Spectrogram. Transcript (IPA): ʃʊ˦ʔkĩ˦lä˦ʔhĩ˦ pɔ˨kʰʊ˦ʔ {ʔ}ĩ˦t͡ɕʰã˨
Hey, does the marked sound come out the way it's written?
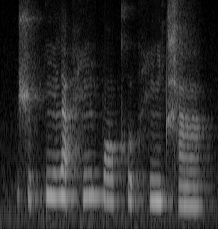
no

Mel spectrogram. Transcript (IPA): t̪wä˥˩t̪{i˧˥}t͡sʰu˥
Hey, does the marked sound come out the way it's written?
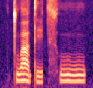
no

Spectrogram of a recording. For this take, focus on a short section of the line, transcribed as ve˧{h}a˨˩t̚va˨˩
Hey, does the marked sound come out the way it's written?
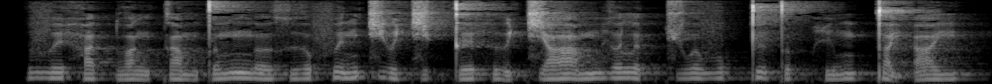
yes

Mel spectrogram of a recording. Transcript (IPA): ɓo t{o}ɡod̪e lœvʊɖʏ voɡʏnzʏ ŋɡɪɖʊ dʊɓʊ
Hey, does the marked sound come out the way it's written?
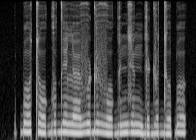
yes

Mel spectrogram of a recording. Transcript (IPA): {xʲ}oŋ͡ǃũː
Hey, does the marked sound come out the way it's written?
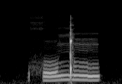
no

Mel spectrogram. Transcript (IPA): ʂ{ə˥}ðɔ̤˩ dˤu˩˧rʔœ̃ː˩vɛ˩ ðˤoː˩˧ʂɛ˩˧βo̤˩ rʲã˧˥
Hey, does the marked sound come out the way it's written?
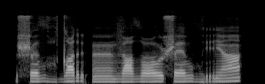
no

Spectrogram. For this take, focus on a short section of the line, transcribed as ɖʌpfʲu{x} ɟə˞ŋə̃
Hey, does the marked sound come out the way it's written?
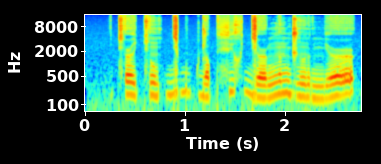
yes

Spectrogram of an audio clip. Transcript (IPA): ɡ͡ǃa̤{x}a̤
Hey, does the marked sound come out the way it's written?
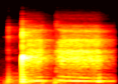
no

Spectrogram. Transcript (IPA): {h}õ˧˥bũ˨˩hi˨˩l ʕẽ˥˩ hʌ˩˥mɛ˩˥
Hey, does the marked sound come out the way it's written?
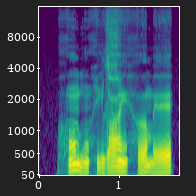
yes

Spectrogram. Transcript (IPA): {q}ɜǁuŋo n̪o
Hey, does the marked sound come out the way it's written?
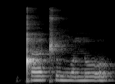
no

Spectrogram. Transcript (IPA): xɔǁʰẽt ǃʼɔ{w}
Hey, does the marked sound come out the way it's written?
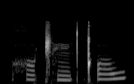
yes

